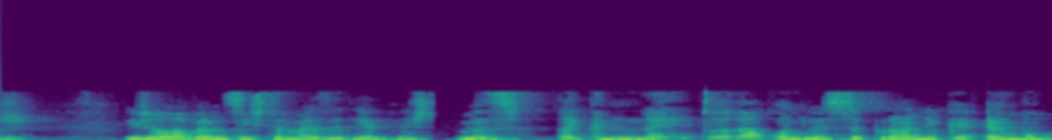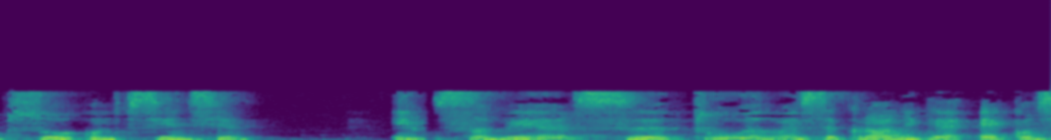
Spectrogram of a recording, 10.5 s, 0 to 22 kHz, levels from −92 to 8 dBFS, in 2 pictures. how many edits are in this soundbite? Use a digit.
4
